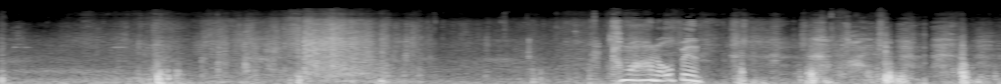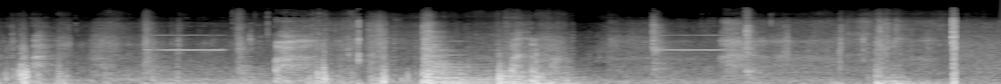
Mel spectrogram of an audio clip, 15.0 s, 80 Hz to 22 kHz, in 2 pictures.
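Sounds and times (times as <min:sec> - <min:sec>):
metal compartment doors clunking: 0:08.4 - 0:13.3, 0:14.0 - 0:14.7
kiosk beeping: 0:08.6 - 0:09.5, 0:12.4 - 0:13.2.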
